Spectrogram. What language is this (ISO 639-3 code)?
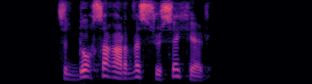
kab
